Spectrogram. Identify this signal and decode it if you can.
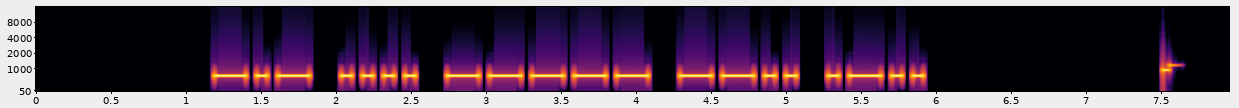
Morse code, heard as a keyed tone, about 17 wpm, 700 Hz. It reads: KH0ZL
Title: USA Call Signs - 5 Characters - 3x Character Spacing - 17wpm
